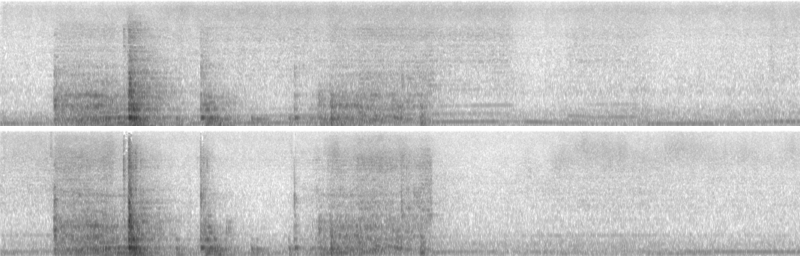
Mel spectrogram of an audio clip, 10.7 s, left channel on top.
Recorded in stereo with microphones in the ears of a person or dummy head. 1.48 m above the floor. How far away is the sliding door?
About 0.7 m.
